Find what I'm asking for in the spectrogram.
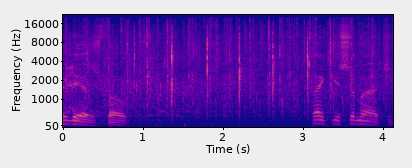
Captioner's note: audience applauds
